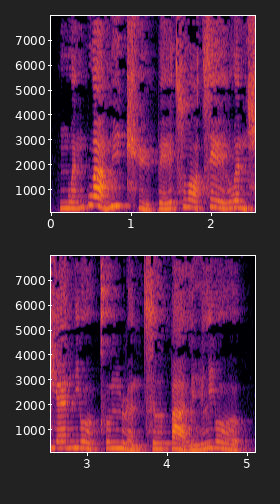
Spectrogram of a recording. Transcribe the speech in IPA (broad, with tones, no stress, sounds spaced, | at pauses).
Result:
n̪ w ə˧˥ n p w ä˥˩ m i˥ t͡ɕʰ y̰˨˩ p e˧˥ ɪ̯ t͡s w ɔ˥˧ t͡s e˥˧ ɪ̯ l w ə˥˩ n ɕ j ɛ˥ n̪ j o˥˩ ʊ̯ kʰ ʊ˥ ŋ ɻ ə̰˨˩ n t͡s ɹ̩˥ p ä˥˩ l i˧˥ l j o˥˩ ʊ̯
